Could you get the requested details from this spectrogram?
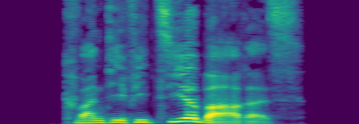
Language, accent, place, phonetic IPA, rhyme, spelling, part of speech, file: German, Germany, Berlin, [kvantifiˈt͡siːɐ̯baːʁəs], -iːɐ̯baːʁəs, quantifizierbares, adjective, De-quantifizierbares.ogg
- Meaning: strong/mixed nominative/accusative neuter singular of quantifizierbar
